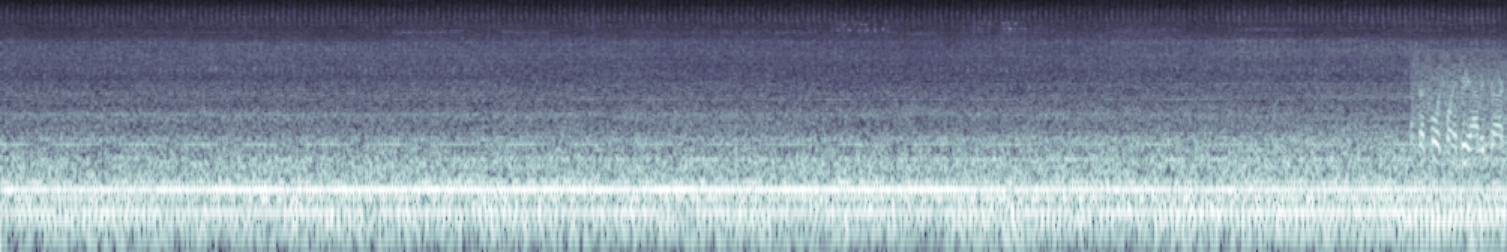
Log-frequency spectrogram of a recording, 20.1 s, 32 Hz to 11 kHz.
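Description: Robinson R44 Raven II helicopter in cruise flight, heard from inside the cabin: its Lycoming IO-540 piston engine and rotor make a steady, unbroken drone with a low hum.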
